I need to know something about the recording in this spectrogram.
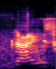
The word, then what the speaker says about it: Grice: QUINE কোয়াইন, post উইটগেনস্টাইন WITTGENSTIN, jail Austin, তারপরে পল গ্রিস, গ্রাইস ওকে উচ্চারণটা করে GRICE, আর জন সাল ACARLE, জন সাল।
